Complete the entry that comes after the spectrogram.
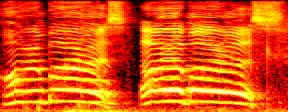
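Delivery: calling out. Acted. Character calls out a word.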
